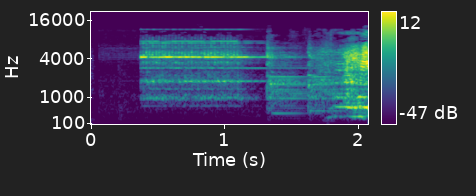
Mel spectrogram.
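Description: An iPhone ringtone starts after a brief silence: a held chord of steady tones that shifts to a new pattern about halfway through.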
